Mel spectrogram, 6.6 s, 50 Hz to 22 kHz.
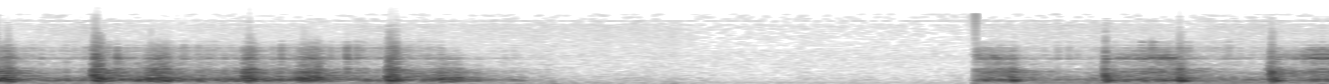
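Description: Heartbeats at about 80 a minute with a rushing systolic murmur after each first sound, fading away; mitral valve prolapse murmur, decrescendo form.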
